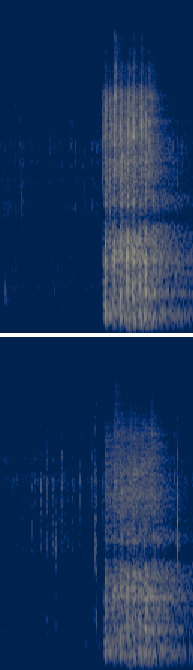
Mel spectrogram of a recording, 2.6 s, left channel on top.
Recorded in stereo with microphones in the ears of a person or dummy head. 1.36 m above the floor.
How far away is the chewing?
No chewing in this recording.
